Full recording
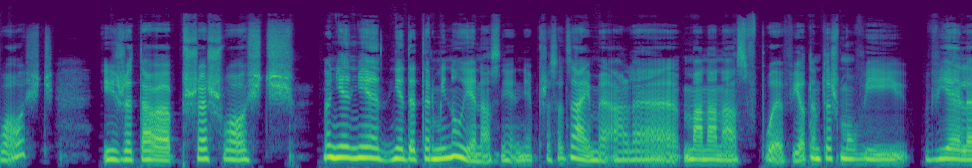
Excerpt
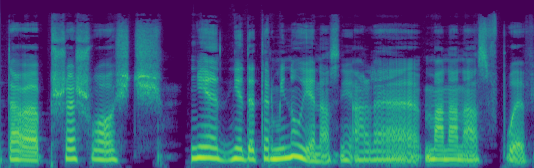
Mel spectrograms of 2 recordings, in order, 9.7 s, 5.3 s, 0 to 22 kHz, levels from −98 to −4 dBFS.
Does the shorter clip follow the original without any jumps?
no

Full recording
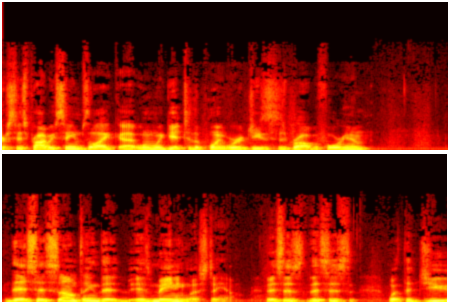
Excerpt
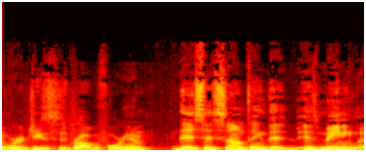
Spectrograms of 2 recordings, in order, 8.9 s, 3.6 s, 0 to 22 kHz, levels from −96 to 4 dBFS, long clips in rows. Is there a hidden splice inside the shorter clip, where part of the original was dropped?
yes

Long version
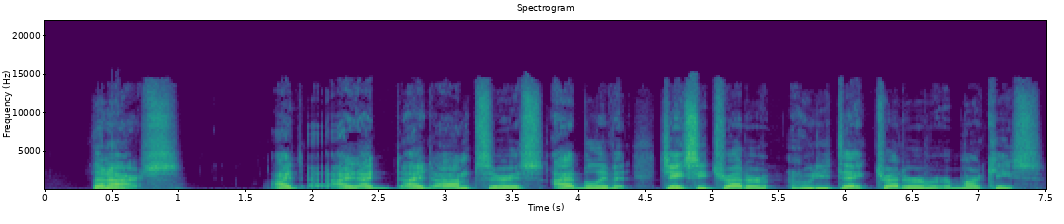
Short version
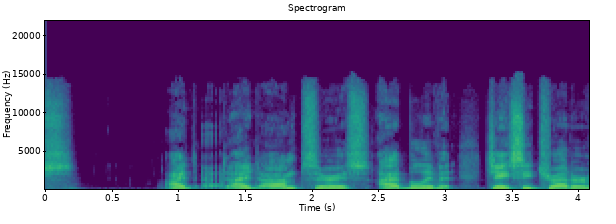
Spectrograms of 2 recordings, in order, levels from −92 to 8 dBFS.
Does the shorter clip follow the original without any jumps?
no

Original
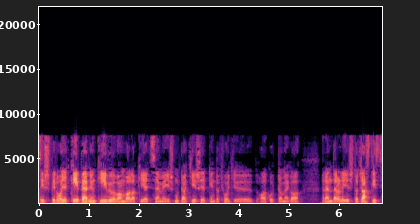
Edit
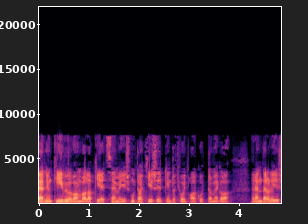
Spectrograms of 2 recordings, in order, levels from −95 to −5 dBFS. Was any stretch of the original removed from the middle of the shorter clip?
yes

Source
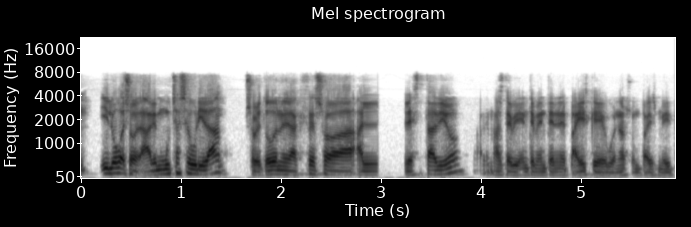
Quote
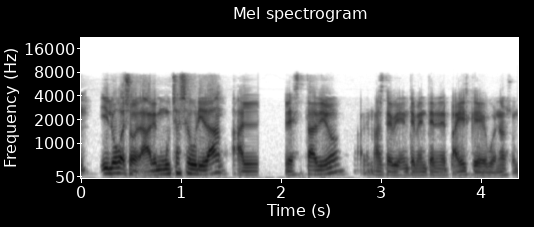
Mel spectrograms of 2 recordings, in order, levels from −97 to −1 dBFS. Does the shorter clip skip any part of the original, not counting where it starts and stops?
yes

